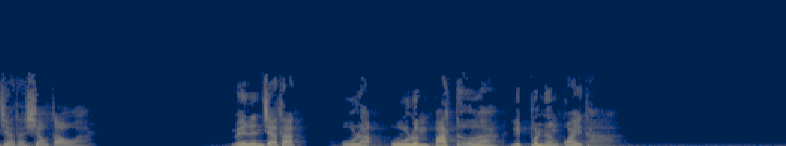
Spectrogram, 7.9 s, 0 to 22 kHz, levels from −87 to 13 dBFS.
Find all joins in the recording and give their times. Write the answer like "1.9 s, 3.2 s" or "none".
5.0 s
